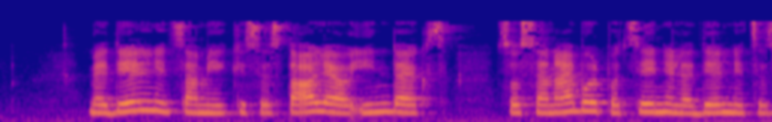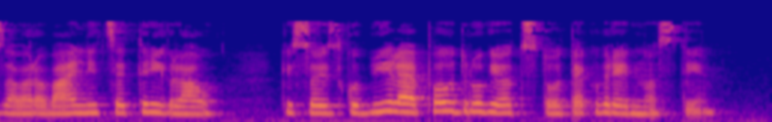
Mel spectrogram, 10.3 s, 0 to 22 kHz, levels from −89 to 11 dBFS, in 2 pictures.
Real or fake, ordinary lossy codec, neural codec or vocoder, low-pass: real; MP3, 48 kbps; none; 19.8 kHz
